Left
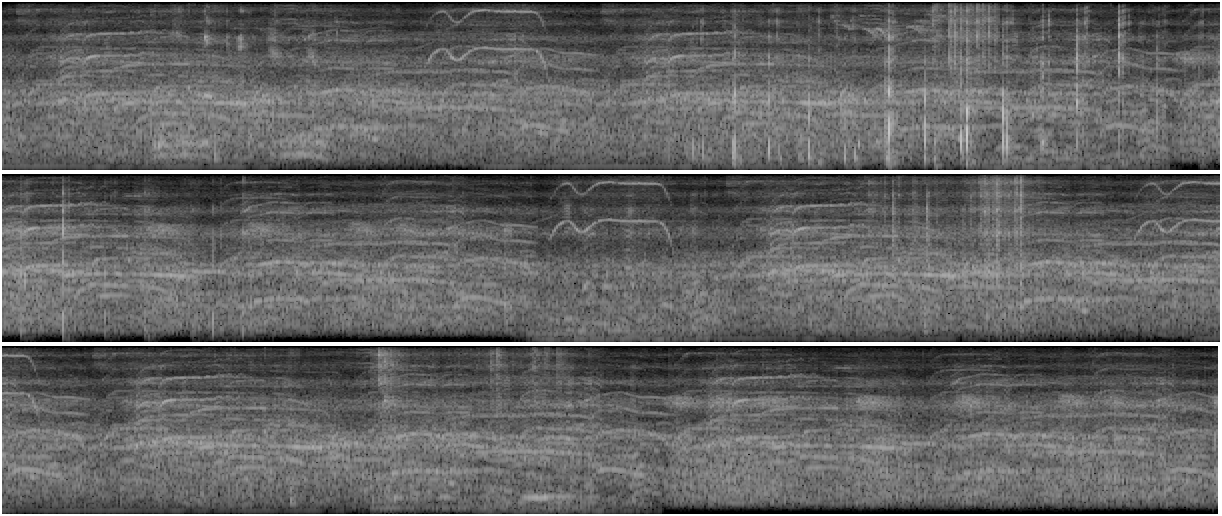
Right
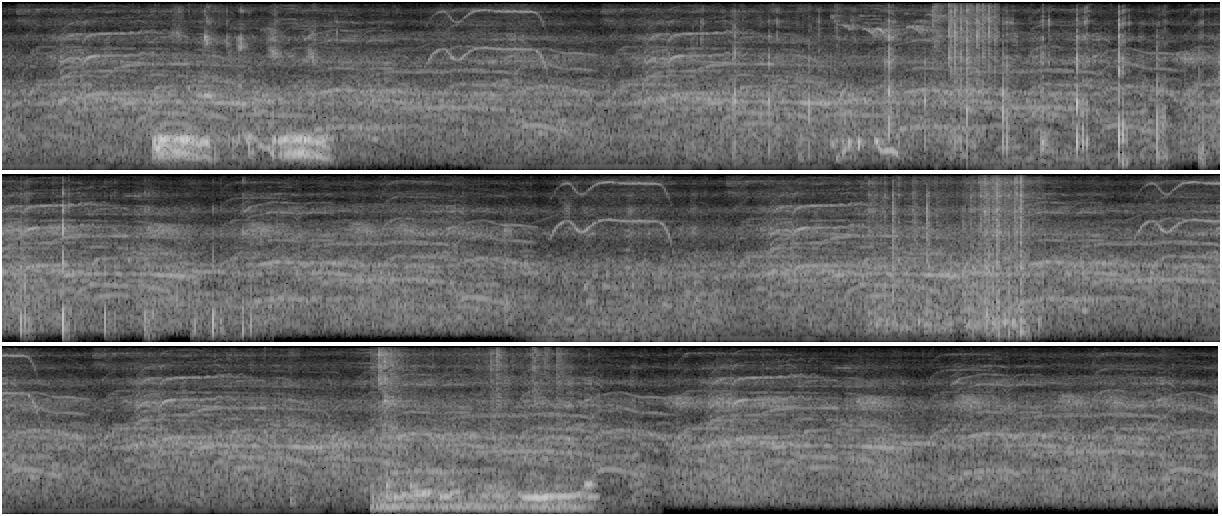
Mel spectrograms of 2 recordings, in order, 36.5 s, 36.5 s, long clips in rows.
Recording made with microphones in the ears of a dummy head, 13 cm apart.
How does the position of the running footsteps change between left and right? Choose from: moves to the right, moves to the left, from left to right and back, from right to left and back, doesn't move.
moves to the right.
